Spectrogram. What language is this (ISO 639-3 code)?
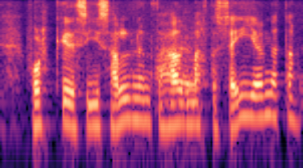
isl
